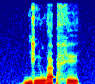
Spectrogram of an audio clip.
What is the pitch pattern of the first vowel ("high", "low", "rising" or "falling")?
low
